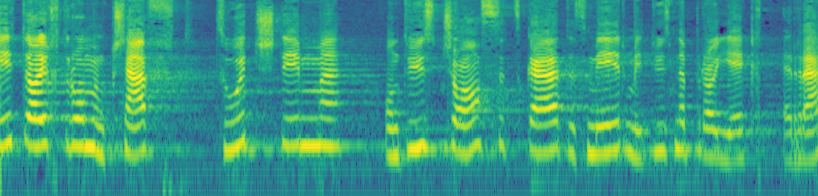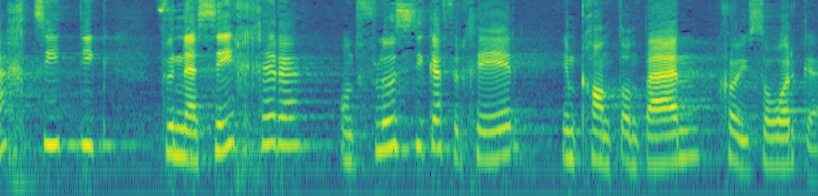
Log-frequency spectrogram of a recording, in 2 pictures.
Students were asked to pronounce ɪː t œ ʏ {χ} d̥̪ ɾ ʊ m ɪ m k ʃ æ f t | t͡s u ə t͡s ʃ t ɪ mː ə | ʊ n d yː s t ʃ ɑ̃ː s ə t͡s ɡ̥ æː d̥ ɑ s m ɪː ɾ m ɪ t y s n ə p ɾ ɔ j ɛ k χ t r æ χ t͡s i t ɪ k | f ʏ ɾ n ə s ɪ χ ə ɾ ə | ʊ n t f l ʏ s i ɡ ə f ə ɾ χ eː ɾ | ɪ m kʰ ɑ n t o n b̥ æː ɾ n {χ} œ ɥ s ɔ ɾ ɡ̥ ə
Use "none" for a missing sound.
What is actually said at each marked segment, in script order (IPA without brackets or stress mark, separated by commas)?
χ, χ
